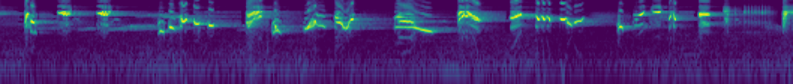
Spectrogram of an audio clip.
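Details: Chestnut-capped thrush (Zoothera interpres) singing a lively stream of clear whistles, swooping slurs and short chirps, each phrase changing pitch, packed tightly over several seconds with a faint low hum beneath.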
